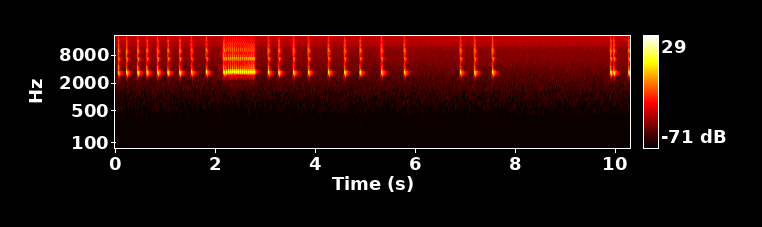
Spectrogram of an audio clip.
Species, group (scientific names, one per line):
Eugryllodes escalerae
Orthoptera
